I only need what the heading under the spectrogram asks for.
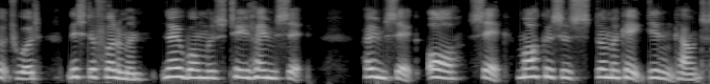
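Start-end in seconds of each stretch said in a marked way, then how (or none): none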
